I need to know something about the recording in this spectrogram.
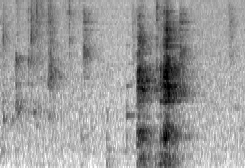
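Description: Runny flour batter being handled in a glass bowl with a ladle and whisk, mostly quiet, with one short noise about one and a half seconds in.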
